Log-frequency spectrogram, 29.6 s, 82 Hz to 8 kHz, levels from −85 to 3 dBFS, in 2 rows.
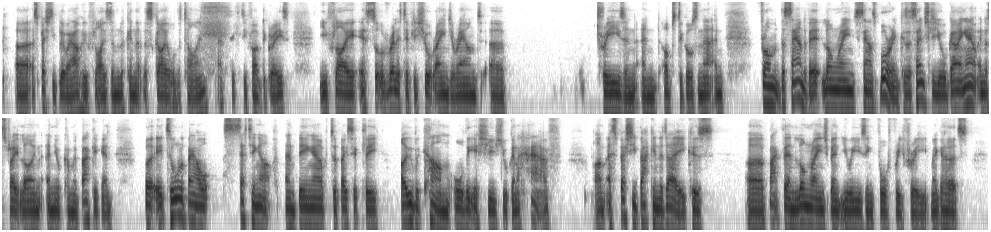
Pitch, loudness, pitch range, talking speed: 95 Hz, -18 LUFS, 90-105 Hz, 190 wpm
